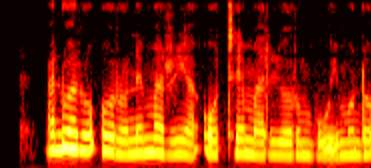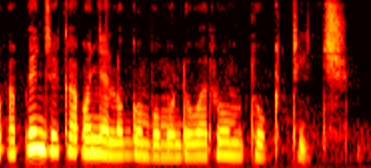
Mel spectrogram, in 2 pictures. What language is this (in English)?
Luo (Kenya and Tanzania)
